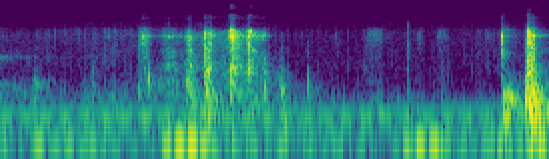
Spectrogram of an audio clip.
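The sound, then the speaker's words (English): The door into the living room is pushed shut and locked, with several wooden clunks and metallic clicks of the latch over a steady low hum, ending in a final sharp knock. “I suppose Cato locked that door into the living room in case Axford should come in and get curious as to where we were.”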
